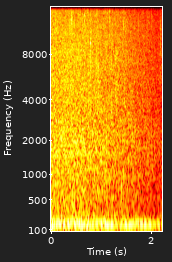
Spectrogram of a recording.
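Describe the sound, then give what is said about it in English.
Steady, dense icy rain pelts down in a continuous hiss of drops, with a low rumbling undertone beneath it; no voices, just the wash of a heavy downpour. “Icy rain pelts your body, soaking you through to the bone.”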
